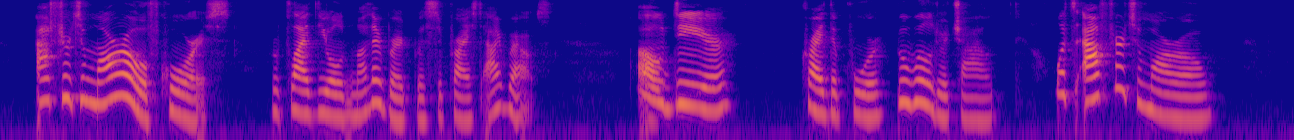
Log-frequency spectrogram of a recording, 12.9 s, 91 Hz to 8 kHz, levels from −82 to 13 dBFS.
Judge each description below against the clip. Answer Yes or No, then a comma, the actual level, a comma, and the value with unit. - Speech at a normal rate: No, slow, 110 wpm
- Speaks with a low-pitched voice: No, high, 225 Hz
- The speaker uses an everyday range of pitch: No, wide, 7.6 semitones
